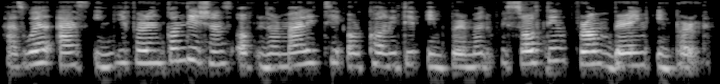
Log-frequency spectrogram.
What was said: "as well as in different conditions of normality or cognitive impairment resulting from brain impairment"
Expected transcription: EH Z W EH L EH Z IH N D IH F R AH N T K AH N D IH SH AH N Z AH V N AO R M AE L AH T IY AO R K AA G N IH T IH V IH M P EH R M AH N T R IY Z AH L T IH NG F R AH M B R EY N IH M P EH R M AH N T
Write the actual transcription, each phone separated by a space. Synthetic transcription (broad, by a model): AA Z W EH L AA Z IH N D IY F R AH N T K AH N D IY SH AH N S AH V N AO R M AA L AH T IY AO R K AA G N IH T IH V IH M P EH R M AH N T R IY S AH L T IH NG F R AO M B R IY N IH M P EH R M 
